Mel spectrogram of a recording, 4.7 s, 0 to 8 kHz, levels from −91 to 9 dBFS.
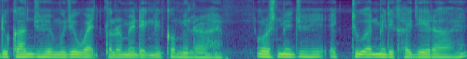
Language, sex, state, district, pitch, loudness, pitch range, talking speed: Hindi, male, Arunachal Pradesh, Longding, 125 Hz, -16 LUFS, 120-130 Hz, 295 wpm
